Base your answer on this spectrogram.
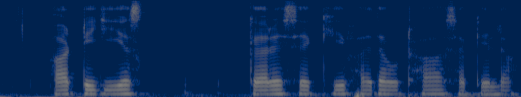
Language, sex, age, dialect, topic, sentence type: Magahi, male, 18-24, Western, banking, question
